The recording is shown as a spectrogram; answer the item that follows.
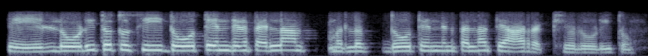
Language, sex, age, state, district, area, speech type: Punjabi, female, 45-60, Punjab, Fazilka, rural, conversation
